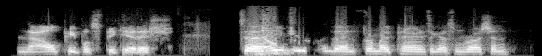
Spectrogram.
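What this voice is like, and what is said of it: Heavy, harsh foreign accent. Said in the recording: “why is your accent so terrible?... it's like getting harsher”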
